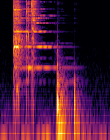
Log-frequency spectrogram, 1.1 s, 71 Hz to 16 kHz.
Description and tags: two-ting-drop
Dropped and threw some 3.5" hard disk platters in various ways.
A couple of tings and impact
metallic, clunk, drop, ting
